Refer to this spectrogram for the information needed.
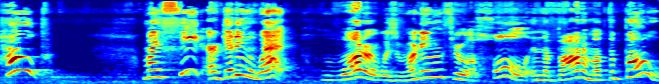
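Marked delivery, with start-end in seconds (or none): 0.0-2.9 high, squeaky little mouse voice. Narrator reading a story voices the little mouse Horatio, squeaky Horatio mouse voice. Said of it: "But Horatio squeaked".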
